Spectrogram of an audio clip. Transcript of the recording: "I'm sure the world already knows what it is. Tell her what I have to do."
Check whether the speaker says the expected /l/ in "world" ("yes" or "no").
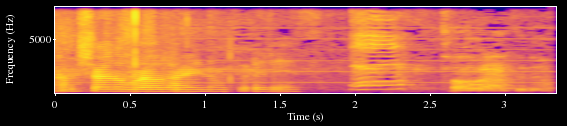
yes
